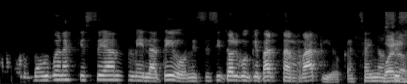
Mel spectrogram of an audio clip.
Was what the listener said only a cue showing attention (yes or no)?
no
